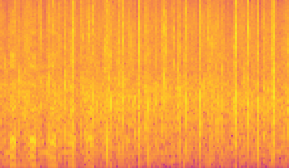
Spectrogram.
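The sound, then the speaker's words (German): A crowd claps steadily, dense overlapping hand claps forming a continuous wash of applause, with a voice or two briefly audible underneath at the start. The studio audience of the WM-Doppelpass show from Munich is applauding a colleague who took part and had his birthday the day before. “Oh, auch ah, das da schicken wir aber nochmal Applaus hinterher.”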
